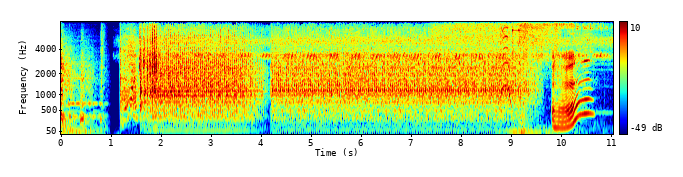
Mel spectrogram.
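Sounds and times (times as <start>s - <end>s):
diesel tractor engine idling: 1.2s - 9.5s.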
